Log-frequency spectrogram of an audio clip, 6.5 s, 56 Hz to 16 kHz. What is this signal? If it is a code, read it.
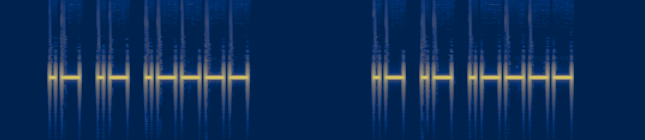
Morse code, heard as a keyed tone, about 20 wpm, 700 Hz. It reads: AA1 AA1
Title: USA Call Sign Prefixes - Repeated 2x - 20wpm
